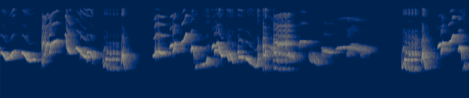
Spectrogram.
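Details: Oriental magpie-robin giving a long, full song: varied whistled phrases rising and falling, mixed with harsh buzzy notes and rapid trills, broken by two short pauses.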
